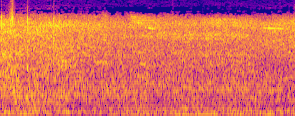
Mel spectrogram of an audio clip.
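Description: Steady city street noise at night: a low traffic rumble under an even hiss, with no clear single event.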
